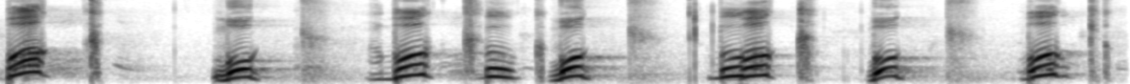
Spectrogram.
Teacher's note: شدیدہ مہموسہ سختی کے ساتھ آواز بند ہوتی ہے · زبان کی جڑ تعلقہ سخت حصہ کاف کا مخرج ہے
